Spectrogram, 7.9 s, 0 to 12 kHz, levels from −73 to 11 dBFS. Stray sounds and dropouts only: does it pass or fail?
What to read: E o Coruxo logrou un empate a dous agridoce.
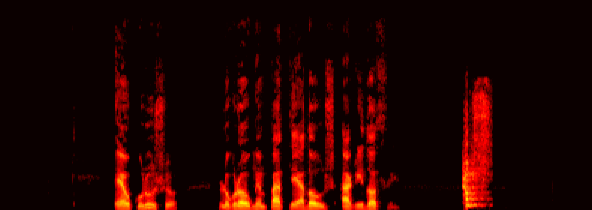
fail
